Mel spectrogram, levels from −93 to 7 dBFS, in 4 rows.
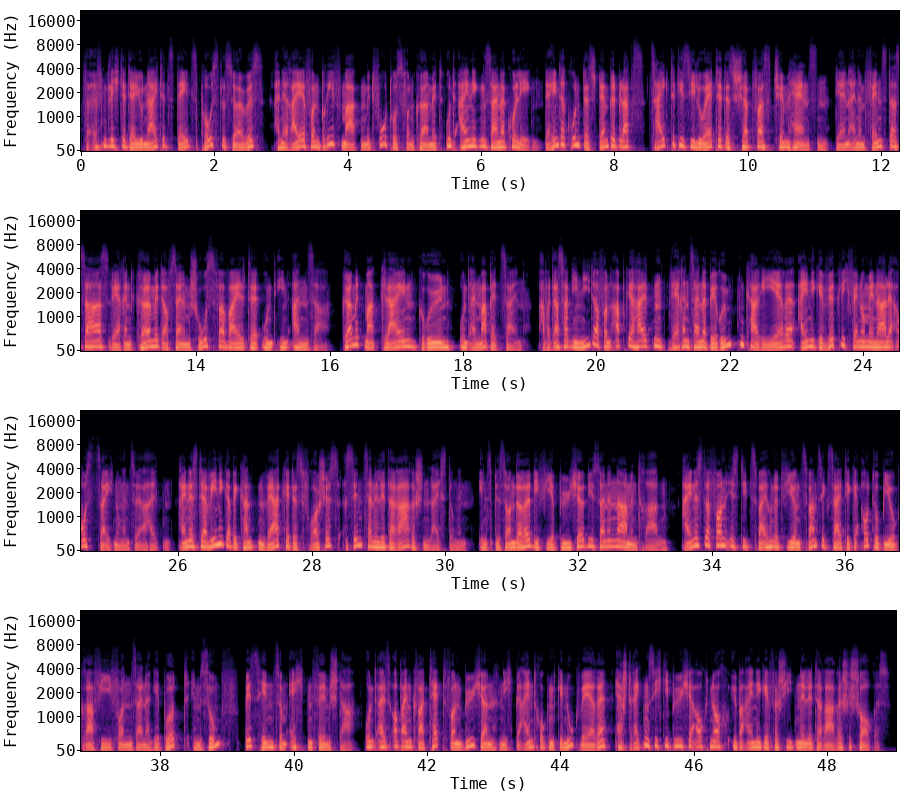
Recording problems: muffled; very; fading above 3 kHz

